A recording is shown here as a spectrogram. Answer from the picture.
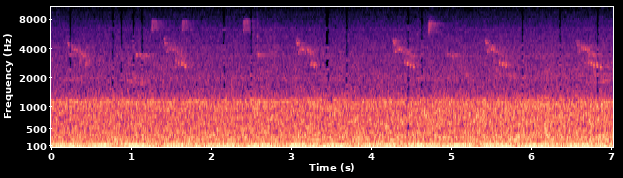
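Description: A bird calling in the background with short chirps that fall in pitch, repeated every second or so, over a steady low hum.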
